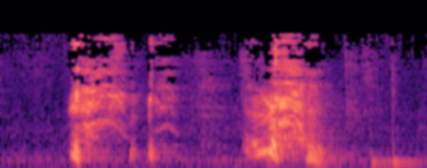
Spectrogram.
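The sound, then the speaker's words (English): A few faint, rough coughs from a man after a cold drink come in two short bursts separated by a brief pause. “I just drink cold, and cold drink makes me cough, but I don't have the coronavirus, so don't be concerned.”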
